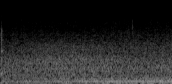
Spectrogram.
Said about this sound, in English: Listen to their engine sound.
